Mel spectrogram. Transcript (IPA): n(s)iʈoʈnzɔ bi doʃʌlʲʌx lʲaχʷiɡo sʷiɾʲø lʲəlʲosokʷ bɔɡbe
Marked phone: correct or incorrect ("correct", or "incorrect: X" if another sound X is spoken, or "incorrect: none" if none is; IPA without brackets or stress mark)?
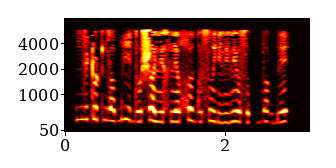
incorrect: z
